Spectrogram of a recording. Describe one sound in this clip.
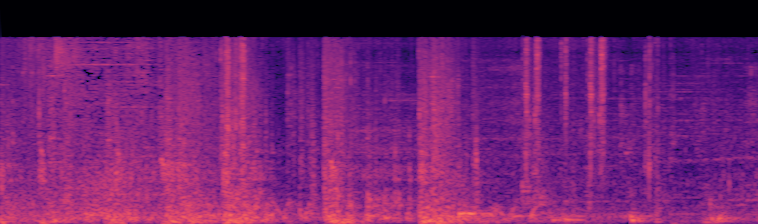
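A pickaxe strikes wood with sharp knocks.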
